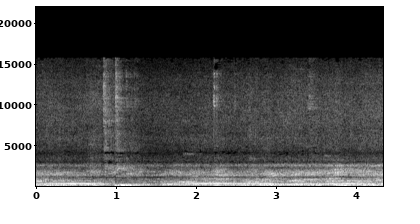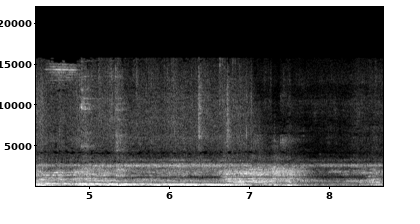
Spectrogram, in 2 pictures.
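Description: Busy exhibit-hall ambience of people talking in the background, over a steady hum that slides lower in pitch from about four seconds in.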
